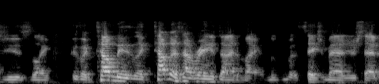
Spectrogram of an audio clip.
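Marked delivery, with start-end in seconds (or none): none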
